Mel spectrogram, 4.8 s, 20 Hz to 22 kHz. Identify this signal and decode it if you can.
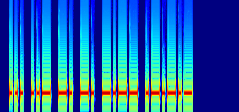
Morse code, heard as a keyed tone, about 22 wpm, 700 Hz. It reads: SUNNY.
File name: practice / 22wpm / Sentences with 3-Word Phrases - 22wpm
